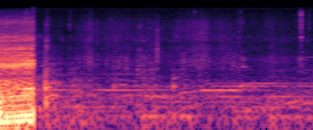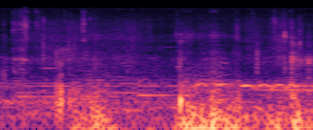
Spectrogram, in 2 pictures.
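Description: A motorcycle engine idling cuts off abruptly about half a second in, leaving faint distant music with steady held notes.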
